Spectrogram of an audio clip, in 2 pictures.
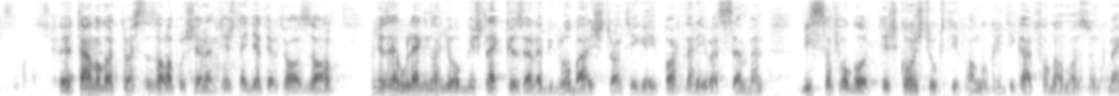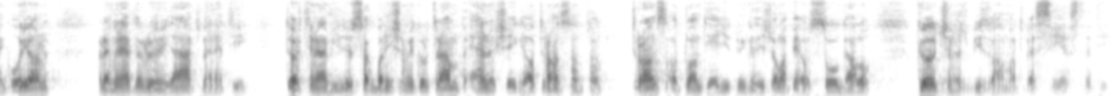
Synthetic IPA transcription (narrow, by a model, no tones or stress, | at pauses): t̪aːmoɡɒt̪ːɒmɛst̪ɒzɒlɒpo̞ʃjɛlɛnt̪eːʃt̪ɛɟːɛt̪eːrt̪ʋɛɒzːɒl | hoɟɒzɛulɛɡnɒɟo̞bːeːʃlɛkːø̞zɛlɛbːiɡlo̞baːliʃt̪rɒt̪eːɡijɒjipɒrt̪nɛɾeːvɛlsɛmbɛn | visːɒfo̞ɡo̞t̪ːeːʃko̞nʃt̪rukt̪iːfhɒŋɡukrit̪ikaːt̪fo̞ɡɒlmɒzːuŋkmɛɡo̞jɒn | rɛmeːlɛt̪ɛrø̞vid̪aːt̪mɛnɛt̪i | t̪ø̞rt̪eːnɛlmiid̪øːsɒɡ̚bɒniːʃɒmiko̞rt̪rɒmpɛlnø̞kʃeːɡɛɒt̪rns | t̪rɒnsɒt̪lɒnt̪iɛɟːyt̪myːkø̞d̪eːʃɒlɒpjaːɦo̞sːo̞lɡaːloːkø̞lt͡ʃønøʒbizɒ̰lmɒ̰t̪ʋɛ̰sḛːjɛ̰st̪ɛ̰t̪i̥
